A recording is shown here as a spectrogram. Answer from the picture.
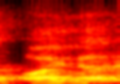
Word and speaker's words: Euler: अच्छा, now that as we know, अगर हम ऑयलर फॉर्म की बात करते हैं, please read this as ऑयलर एंड नॉट यूलर. That is the correct pronunciation of his name.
